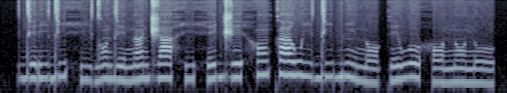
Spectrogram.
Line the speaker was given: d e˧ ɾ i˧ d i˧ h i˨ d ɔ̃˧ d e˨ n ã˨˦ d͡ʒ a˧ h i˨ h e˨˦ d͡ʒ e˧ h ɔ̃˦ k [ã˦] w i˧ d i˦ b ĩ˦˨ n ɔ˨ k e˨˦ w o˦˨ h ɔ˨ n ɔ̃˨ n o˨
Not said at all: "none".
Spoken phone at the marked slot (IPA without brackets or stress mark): a˦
